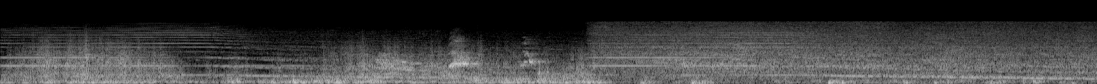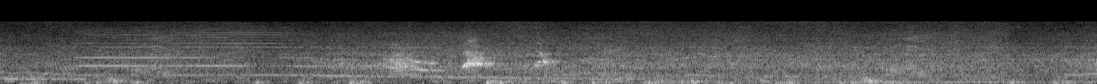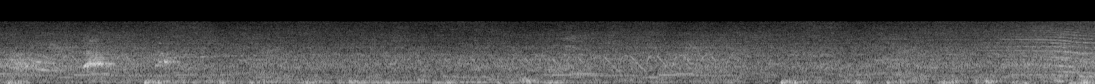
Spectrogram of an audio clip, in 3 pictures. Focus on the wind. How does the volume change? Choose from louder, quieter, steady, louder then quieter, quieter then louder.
steady.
